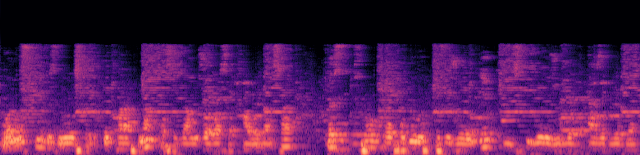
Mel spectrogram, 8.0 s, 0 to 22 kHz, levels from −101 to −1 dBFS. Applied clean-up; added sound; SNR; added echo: classical method WPE with log-MMSE.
